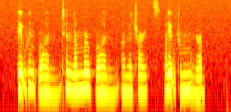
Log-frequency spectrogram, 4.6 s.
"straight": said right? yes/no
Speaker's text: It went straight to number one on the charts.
no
